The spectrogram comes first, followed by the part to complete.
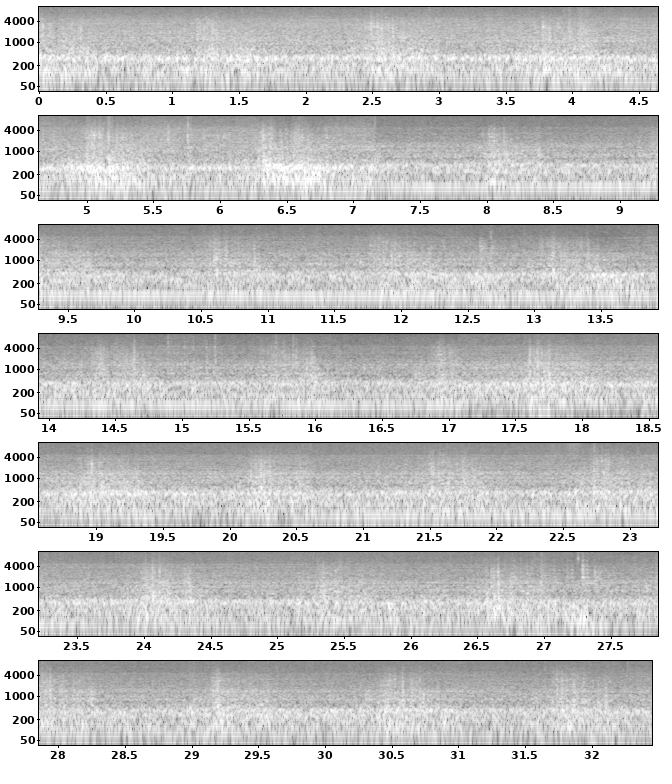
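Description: Steady engine and tyre noise heard from inside a car driving on a wet road in rain, with a low hum that comes and goes.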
